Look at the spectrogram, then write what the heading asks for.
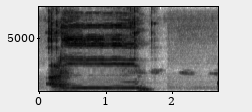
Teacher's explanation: عین، بالکل باریک کر کے حروف حلقیہ میں سے شامل ہے، حلق سے نکلے گا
